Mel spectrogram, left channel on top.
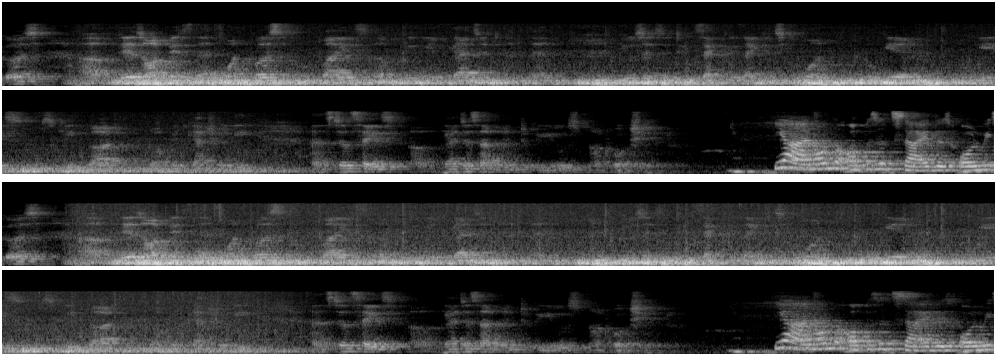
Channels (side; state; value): both; normal; correlation 0.72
